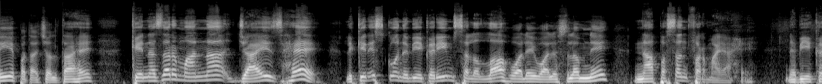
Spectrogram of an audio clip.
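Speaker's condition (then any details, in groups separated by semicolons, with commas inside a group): No condition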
